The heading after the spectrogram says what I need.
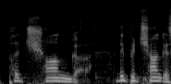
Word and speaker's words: Pachanga: You read it as Pachanga. That's how it's spelled, Pachanga, but it's not. It's Pachanga.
